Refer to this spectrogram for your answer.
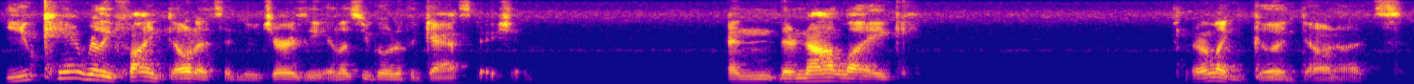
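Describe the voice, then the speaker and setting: A man with a lowish voice hosts a casual interview. He is chatty and jokey, drifting into loose, profane stories with quick asides. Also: big pitch swings, poor audio. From Wisconsin. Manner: chatty, joking, profane storyteller. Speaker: interviewer, podcast host.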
